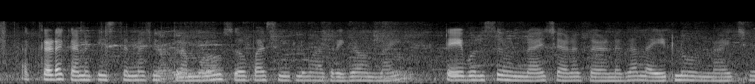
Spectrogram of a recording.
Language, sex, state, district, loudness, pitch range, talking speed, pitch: Telugu, female, Andhra Pradesh, Sri Satya Sai, -21 LUFS, 180-205 Hz, 110 wpm, 190 Hz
